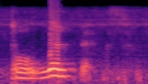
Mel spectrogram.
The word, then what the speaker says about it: Olympics: So is my stress on the O or is it on the limp? Olympics. Hopefully you heard that it's on the limb part of it. And so that would be a second stressed syllable word.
